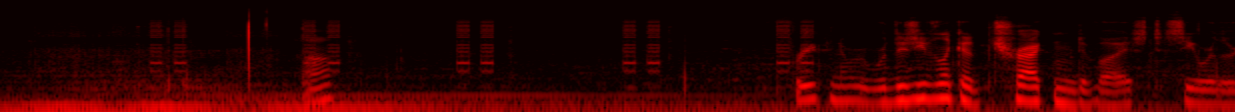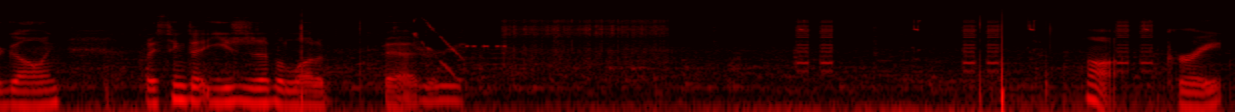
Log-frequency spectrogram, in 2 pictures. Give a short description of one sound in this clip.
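Short electronic beeps sound in quick bursts.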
